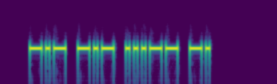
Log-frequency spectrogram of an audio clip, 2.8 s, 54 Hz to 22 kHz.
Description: Morse code, heard as a keyed tone, about 32 wpm, 700 Hz. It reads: KK3N
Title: USA Call Signs - 4 Characters - 2x Character Spacing - 30wpm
